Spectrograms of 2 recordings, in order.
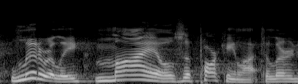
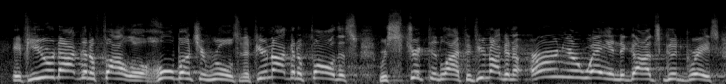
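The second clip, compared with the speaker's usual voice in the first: higher, forceful mock scolding; insistent legalist; 8 semitones higher than usual. Enemies of the cross demanding rules, insistent scolding. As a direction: imitate a demanding rule-keeper laying down terms.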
